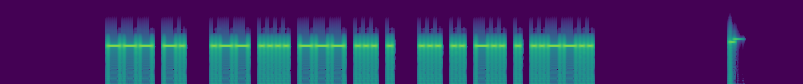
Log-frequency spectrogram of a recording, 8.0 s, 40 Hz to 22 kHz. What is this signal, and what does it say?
Morse code, heard as a keyed tone, about 28 wpm, 700 Hz. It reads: ON WHOSE SIDE?
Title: Sentences from Top 1200 Words 30wpm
